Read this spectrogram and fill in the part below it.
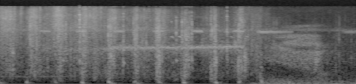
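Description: Running footsteps thud quickly on the ground.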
